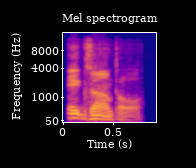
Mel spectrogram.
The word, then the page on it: example: British English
